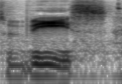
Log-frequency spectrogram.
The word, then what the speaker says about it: Vis: And no, I'm not mispronouncing that. That is actually the proper way to pronounce Vis.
